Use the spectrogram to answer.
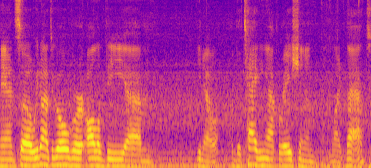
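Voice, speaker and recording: A man speaks fairly slowly at a medium pitch with a dark, mellow tone. His intonation is monotone and flat, and there is noticeable background noise. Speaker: networking instructor. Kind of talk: tutorial. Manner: casual.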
